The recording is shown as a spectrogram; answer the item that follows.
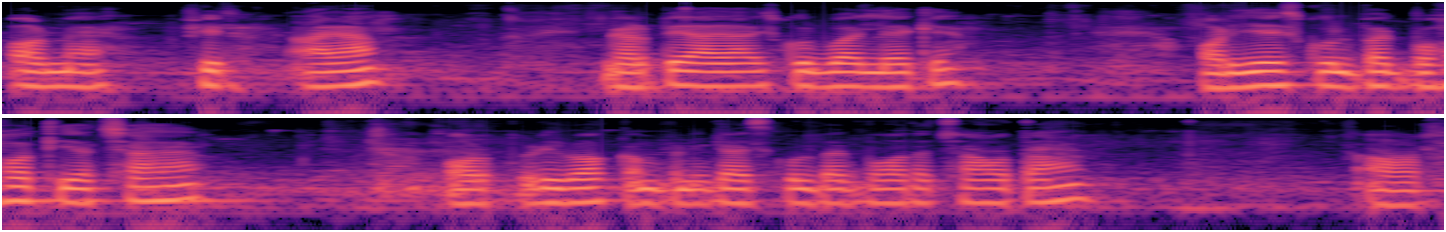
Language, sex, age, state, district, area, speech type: Hindi, male, 18-30, Bihar, Muzaffarpur, rural, spontaneous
